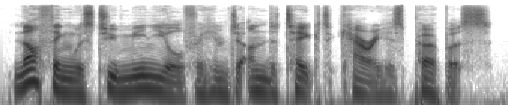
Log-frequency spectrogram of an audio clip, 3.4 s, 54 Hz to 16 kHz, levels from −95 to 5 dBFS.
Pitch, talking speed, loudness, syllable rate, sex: 110 Hz, 215 wpm, -20 LUFS, 6.4 syllables/s, male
